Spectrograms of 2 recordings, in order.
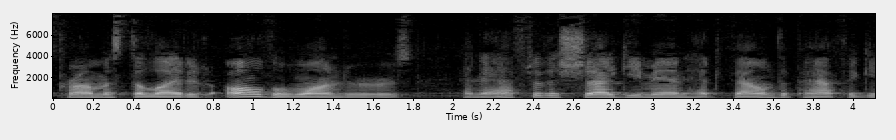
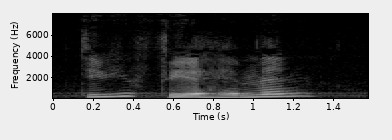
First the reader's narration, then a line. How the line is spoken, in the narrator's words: asked the princess anxiously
